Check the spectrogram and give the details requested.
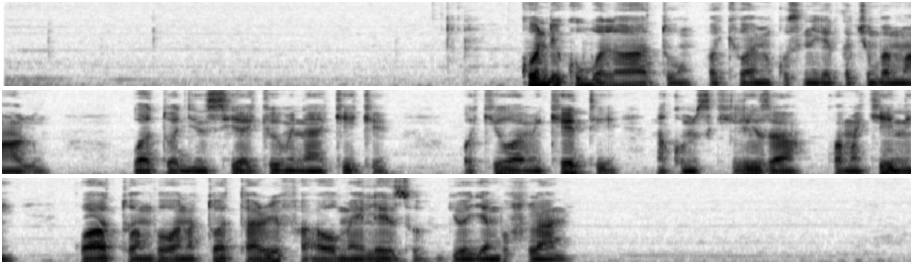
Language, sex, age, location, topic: Swahili, male, 25-35, Dar es Salaam, education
